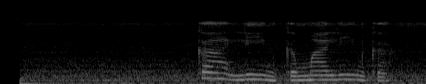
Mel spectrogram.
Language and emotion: Russian, positive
